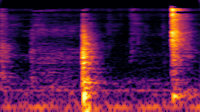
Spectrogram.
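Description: Hinged wooden lid of a yacht cabin's dressing table being shut and handled, two knocks about a second apart, the first with a low thud, over a steady low hum.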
